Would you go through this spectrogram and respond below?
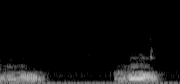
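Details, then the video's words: African bullfrog, also called pixie frog, calling: two low, droning, harmonic croaks, each just under a second long and about one and a half seconds apart, the second slightly louder, over a faint steady background hum. "아프리카 황소개구리ㆍ픽시프록 울음소리"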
